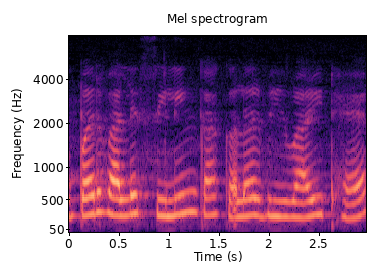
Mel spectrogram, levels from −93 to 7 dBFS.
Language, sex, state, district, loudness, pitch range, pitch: Hindi, female, Jharkhand, Garhwa, -15 LUFS, 245-270 Hz, 260 Hz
